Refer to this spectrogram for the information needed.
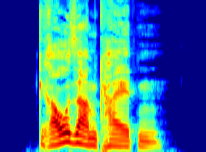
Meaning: plural of Grausamkeit
- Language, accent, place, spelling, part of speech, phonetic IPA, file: German, Germany, Berlin, Grausamkeiten, noun, [ˈɡʁaʊ̯zaːmkaɪ̯tn̩], De-Grausamkeiten.ogg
